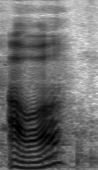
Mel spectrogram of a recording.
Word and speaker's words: hour: তাহলে আওয়া, HOUR, তোমরা লক্ষ্য করে দেখো এইচটা উচ্চারণ হচ্ছে না, এইচটা উচ্চারণ হচ্ছে না হয়ে কিসের মতো হয়ে যাচ্ছে, আওয়া, ভাওয়ালের মতো হচ্ছে, আওয়া, ঠিক আছে, আওয়া।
